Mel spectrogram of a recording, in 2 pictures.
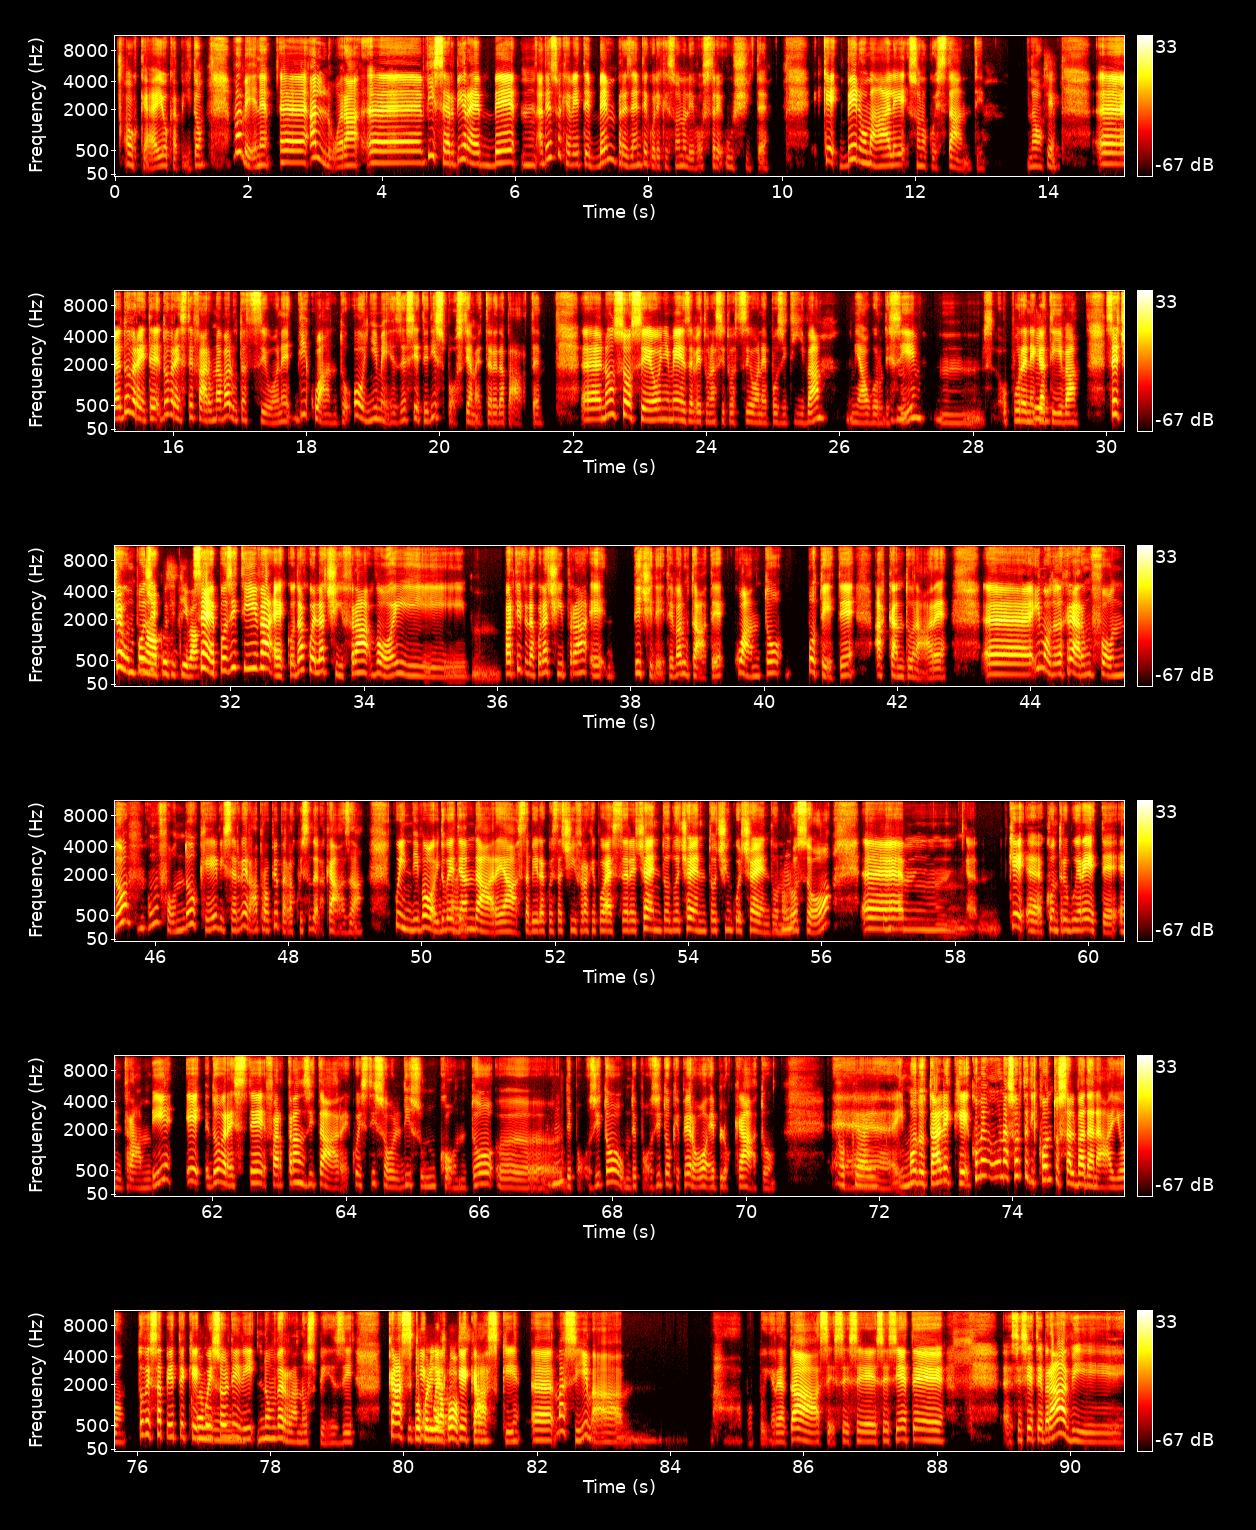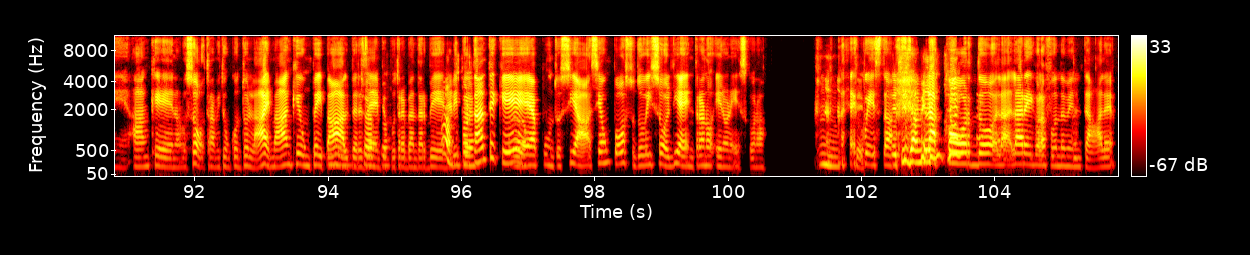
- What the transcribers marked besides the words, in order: "costanti" said as "coistanti"; tapping; other background noise; drawn out: "voi"; chuckle; laughing while speaking: "È questo"; laughing while speaking: "decisamente"; giggle
- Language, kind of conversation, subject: Italian, advice, Come posso bilanciare le spese quotidiane senza sacrificare i miei obiettivi futuri?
